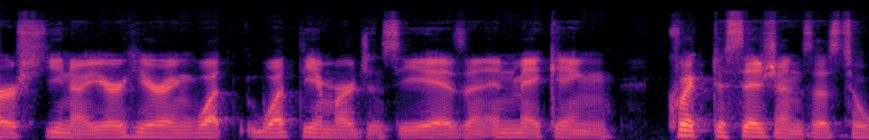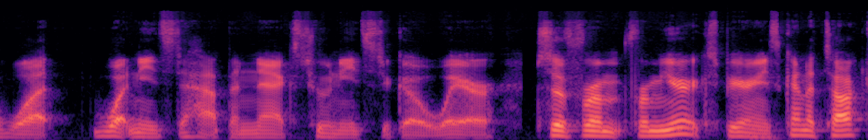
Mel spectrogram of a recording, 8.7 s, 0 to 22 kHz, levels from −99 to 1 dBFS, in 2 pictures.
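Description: Speech with two kinds of packet-loss damage. Lost packets rebuilt from error correction leave no gap but a rougher, noisier stretch where the decoder played low-bitrate backup copies: 1.57–1.91 s (about 180 ms), 3.37–3.51 s, 4.47–4.57 s, 5.85–6.11 s and 6.16–6.18 s. Short concealed packet loss is different. Nothing arrived for about 20 ms at 4.59–4.63 s and 6.13–6.16 s, so the receiver extended the preceding sound and blended back, giving a brief smear or wobble rather than grainy but continuous audio.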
